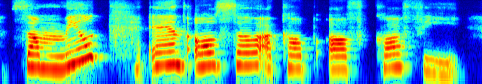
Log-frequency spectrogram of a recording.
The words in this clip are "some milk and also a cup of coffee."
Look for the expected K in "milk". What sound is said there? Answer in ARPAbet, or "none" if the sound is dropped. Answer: K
